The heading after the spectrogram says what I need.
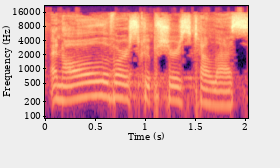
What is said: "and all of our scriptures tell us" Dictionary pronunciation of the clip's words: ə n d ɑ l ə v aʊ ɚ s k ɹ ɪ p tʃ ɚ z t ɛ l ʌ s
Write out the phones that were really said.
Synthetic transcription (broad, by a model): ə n ɑ l ə v aʊ ɚ s k ɹ ɪ p tʃ ɚ z t ɛ l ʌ s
